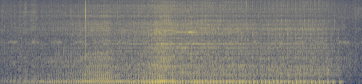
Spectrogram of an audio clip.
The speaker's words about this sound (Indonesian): Seseorang dengan motor bebek yang suaranya lebih rusak daripada mesin babat datang.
